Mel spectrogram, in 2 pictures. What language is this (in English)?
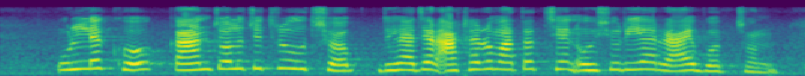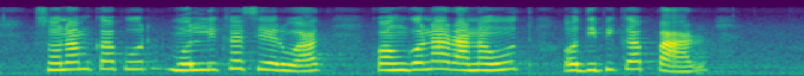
Bangla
